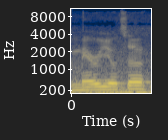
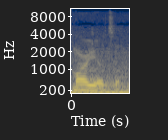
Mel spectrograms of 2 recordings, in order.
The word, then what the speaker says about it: Mariota: Um, I think it's been said over the years like Mariota. Um, which is incorrect. And it's pronounced Mariota.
